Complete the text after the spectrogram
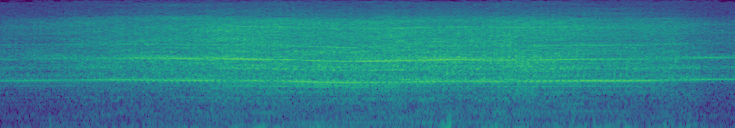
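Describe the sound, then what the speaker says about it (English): A cheap Harbor Freight polisher runs on a car's clear coat, giving a steady, close, continuous whine with a high tonal hum that swells slightly and then eases, with no voices. "So we are working with this cheap Harbor Freight polisher."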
